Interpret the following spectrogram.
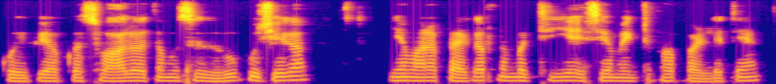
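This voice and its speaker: A male English teacher, explaining a textbook passage word by word and reading the English lines slowly and deliberately. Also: mid-range voice, flat delivery, dry recording. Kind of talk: screen-recorded textbook lesson. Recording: dull, dry close recording.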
